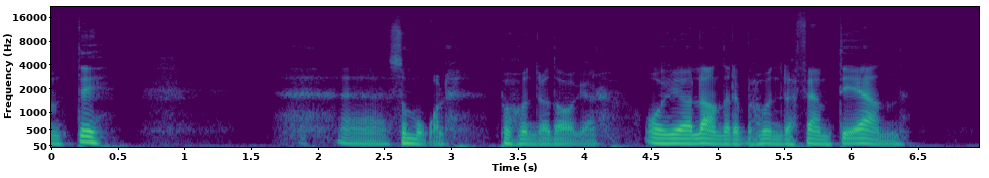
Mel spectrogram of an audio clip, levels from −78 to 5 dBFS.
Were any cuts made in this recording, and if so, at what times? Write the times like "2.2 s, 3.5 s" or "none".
none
